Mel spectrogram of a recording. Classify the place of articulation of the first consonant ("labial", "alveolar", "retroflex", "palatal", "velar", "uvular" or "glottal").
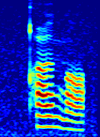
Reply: uvular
